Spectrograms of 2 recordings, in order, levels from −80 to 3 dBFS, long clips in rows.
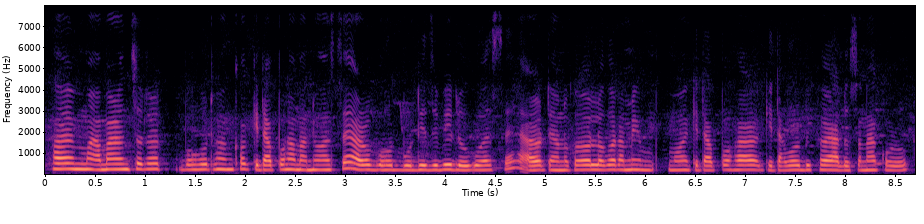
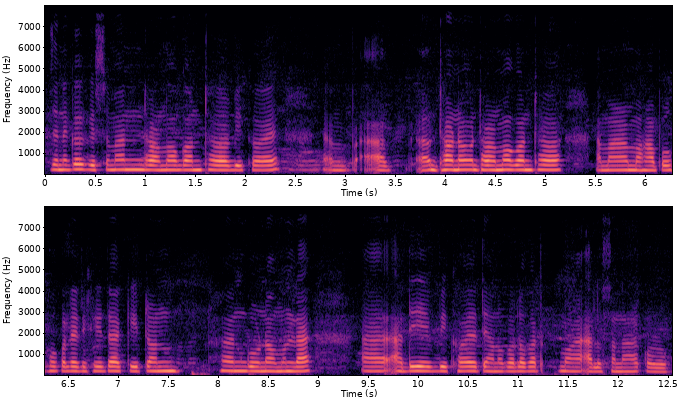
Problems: constant background noise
